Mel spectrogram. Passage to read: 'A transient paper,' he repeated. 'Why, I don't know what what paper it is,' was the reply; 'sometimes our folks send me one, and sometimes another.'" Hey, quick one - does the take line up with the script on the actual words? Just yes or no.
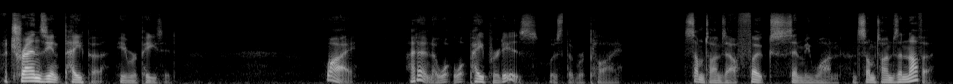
yes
